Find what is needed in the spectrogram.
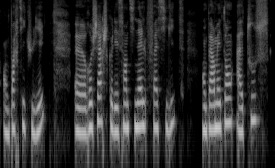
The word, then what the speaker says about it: Sentinelles: C'est via le biais d'une plateforme qui s'appelle les Sentinelles, donc à bien prononcer avec « saint » et pas « sentinelle », mais il y a un petit jeu de mots.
